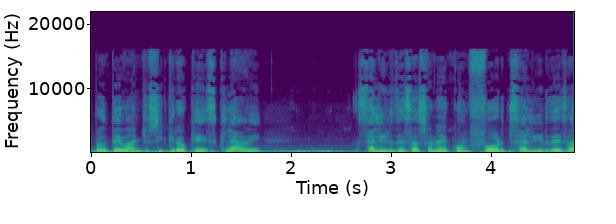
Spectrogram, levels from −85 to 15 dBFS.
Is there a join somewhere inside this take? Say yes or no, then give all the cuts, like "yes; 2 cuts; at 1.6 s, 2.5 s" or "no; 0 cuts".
no; 0 cuts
